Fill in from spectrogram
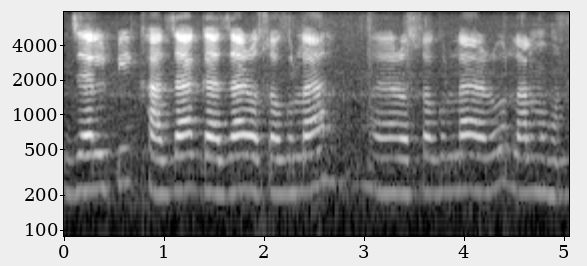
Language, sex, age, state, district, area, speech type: Assamese, female, 45-60, Assam, Majuli, urban, spontaneous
